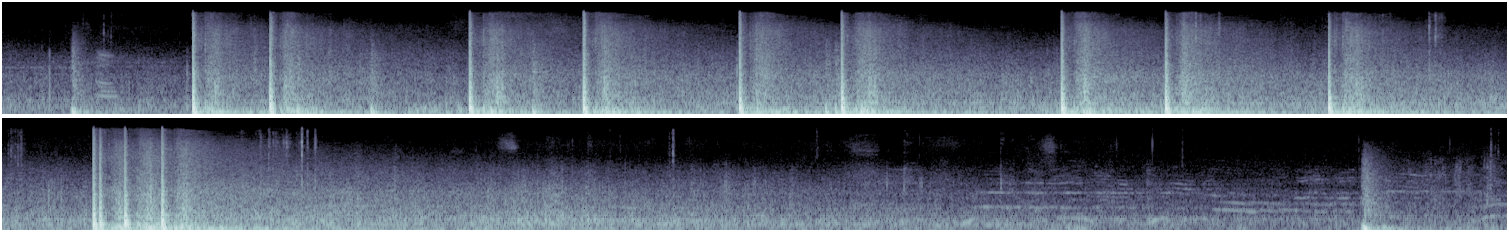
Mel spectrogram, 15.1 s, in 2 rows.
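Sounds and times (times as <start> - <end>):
firework shells bursting: 0.2 - 10.0.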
